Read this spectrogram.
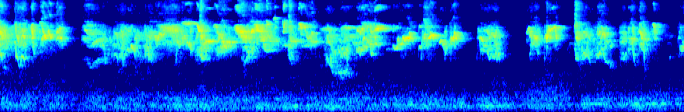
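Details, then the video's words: Continuous double-collared seedeater song: rapid, high, tumbling chirps and trills, broken by brief gaps of under a second between bursts. "coleiro gasparzinho filho cachoeira negra"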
